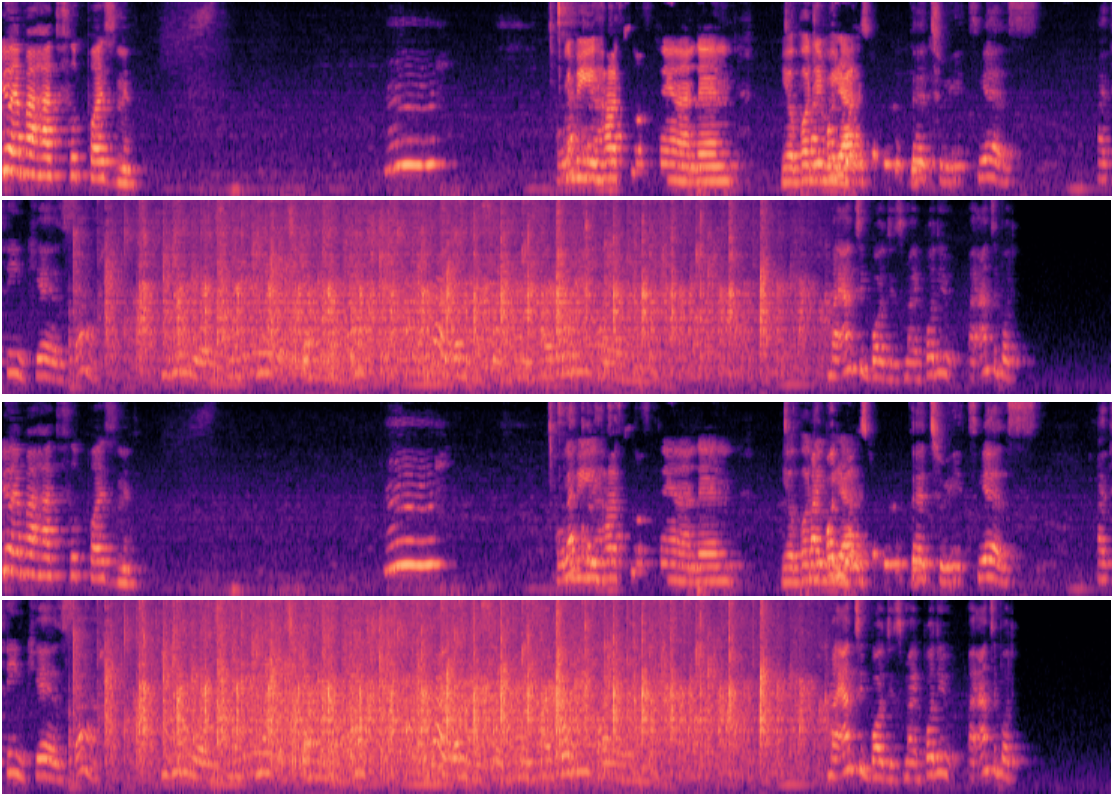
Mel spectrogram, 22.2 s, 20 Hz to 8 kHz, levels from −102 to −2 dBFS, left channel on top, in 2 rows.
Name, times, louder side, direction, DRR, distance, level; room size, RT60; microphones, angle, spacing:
voice 1, 0.0-1.4 5.6-7.4 7.8-8.6 9.1-9.2, left 6 dB, 45° left, 0.4 m, -26 dB
voice 2, 3.8-4.4 5.5-6.1 8.1-10.3 11.0-12.1 12.7-15.0 15.3-17.7 19.3-21.2, right 3 dB, 75° right, 0.7 m, -31 dB
Cheering / Applause, 11.8-19.5, right 4 dB, 35° right, 0.6 m, -26 dB
5.2 x 2.7 x 3.3 m
head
